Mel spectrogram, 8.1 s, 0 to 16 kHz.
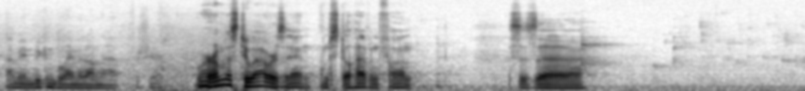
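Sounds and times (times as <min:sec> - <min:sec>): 
low hum: 0:00.0 - 0:08.0
speech: 0:00.1 - 0:04.3, 0:05.1 - 0:06.0
mezcal pouring into a glass: 0:05.9 - 0:08.0.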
